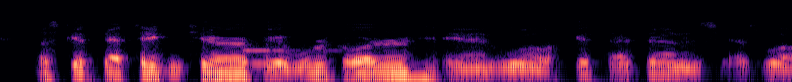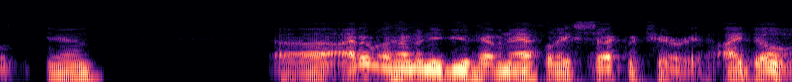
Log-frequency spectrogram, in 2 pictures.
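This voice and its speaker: Fairly low in pitch and somewhat breathy, a man talks very fast with ordinary pitch variation. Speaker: high school athletic director. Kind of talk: webinar presentation. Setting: online webinar. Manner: many filler words.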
